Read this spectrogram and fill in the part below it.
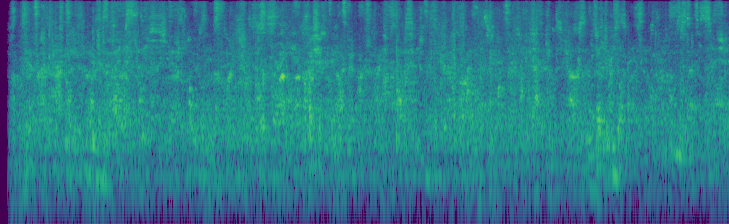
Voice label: whisper german neutral long

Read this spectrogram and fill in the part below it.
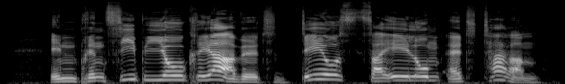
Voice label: male pray latin

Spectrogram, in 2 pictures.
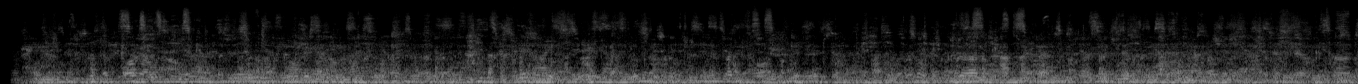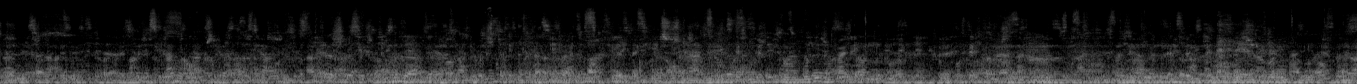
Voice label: talk german neutral quiet long

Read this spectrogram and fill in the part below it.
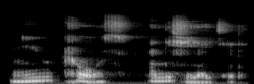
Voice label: shuttle male system status

